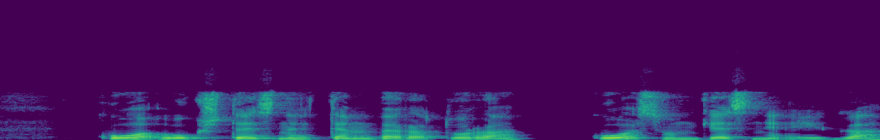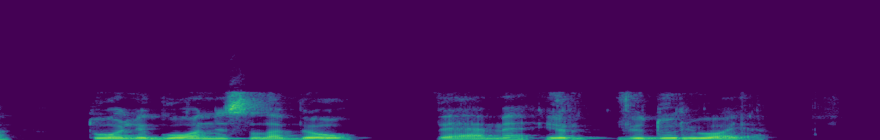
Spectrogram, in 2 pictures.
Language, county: Lithuanian, Šiauliai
